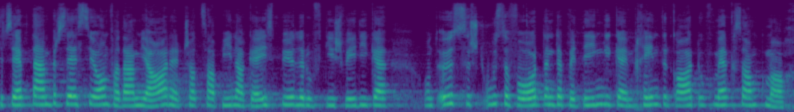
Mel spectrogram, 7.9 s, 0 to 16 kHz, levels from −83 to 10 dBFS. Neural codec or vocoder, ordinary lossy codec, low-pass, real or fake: none; none; 14.4 kHz; real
